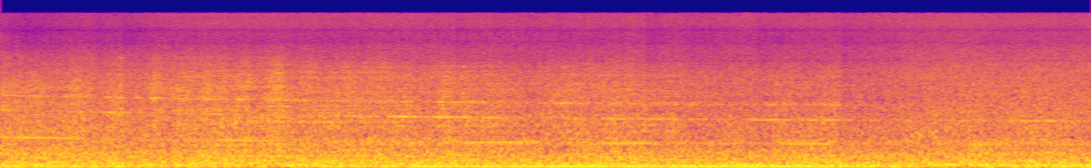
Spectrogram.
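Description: Steady rumble of a cruise boat underway, its engine running under loud wind buffeting the microphone and water rushing past the hull.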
